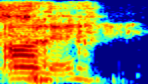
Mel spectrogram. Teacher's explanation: in honest we're stressing the first syllable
